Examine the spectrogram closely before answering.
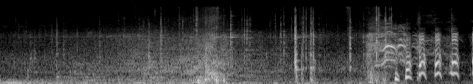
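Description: Stunt scooter wheels rolling over rough, grainy concrete, a low rumble that swells about halfway through as the rider comes up the bank. Near the end the rolling stops and a man's voice calls out briefly.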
